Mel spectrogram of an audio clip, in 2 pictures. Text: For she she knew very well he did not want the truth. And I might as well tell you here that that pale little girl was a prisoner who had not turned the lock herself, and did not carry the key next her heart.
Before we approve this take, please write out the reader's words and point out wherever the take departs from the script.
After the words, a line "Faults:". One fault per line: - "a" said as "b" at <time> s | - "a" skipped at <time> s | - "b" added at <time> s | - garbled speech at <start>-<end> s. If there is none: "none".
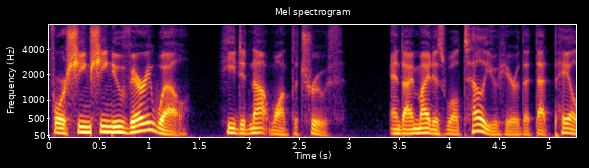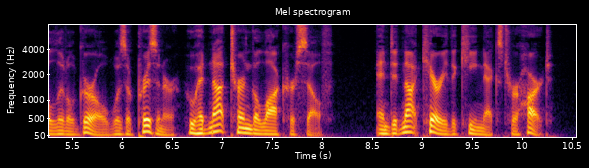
For she she knew very well he did not want the truth. And I might as well tell you here that that pale little girl was a prisoner who had not turned the lock herself, and did not carry the key next her heart.
Faults:
none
